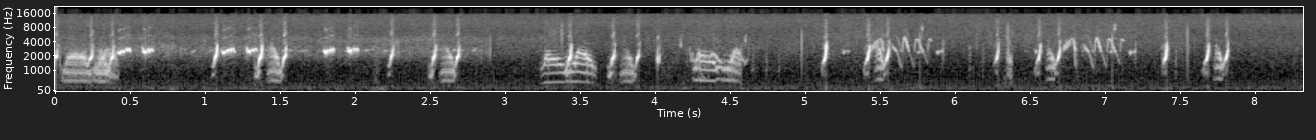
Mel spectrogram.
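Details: Quail lure call for hunting: short high chips in quick pairs, broken by a few gargling, buzzy bursts midway, then rapid sharp notes toward the end over faint background hum.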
